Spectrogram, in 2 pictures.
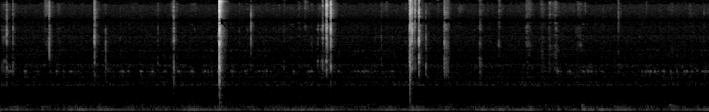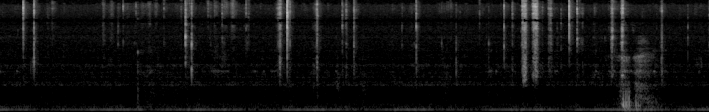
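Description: Faint, scattered light clicks and taps of small metal knife parts and tools being handled during reassembly of a flipper knife, about eight over the stretch at irregular gaps. Near the end comes a short, duller sound.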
